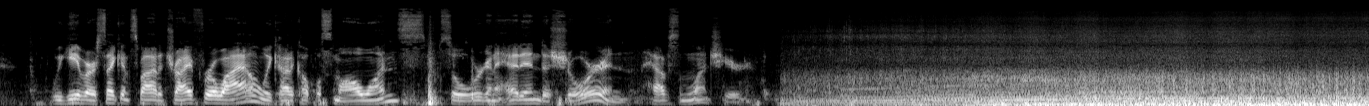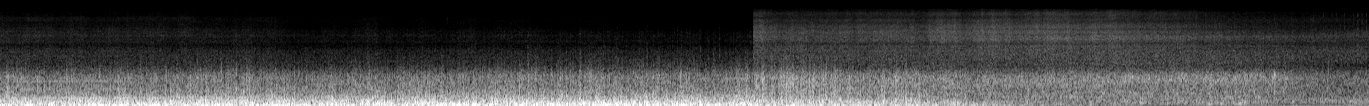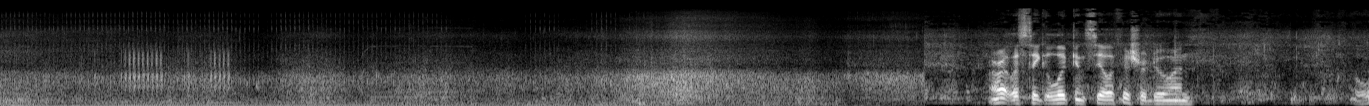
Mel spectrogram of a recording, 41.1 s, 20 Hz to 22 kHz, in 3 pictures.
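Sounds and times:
outboard motor running: 0:07.6 - 0:18.8, 0:21.2 - 0:36.8
water rushing past hull: 0:07.6 - 0:41.0
wind buffeting microphone: 0:08.5 - 0:36.6.

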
